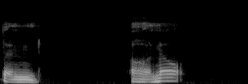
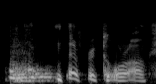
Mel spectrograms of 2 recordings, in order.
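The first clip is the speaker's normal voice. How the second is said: laughing; 10 semitones higher than usual. Real, not acted. Laughing at own advice.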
